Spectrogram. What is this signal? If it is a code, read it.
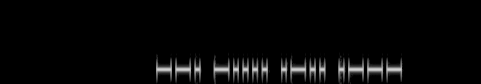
Morse code, heard as a keyed tone, about 25 wpm, 700 Hz. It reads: G6LJ
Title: DXCC-100 Call Signs - 4 Characters - Repeated 3x - 25wpm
